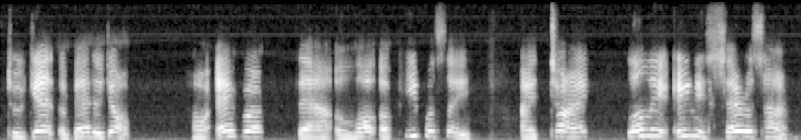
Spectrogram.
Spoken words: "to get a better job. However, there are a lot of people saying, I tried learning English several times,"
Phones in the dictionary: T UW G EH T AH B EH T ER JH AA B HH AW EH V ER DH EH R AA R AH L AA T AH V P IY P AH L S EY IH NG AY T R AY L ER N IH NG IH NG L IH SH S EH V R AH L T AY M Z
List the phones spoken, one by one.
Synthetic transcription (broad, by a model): T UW G EH T AH B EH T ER JH AA B HH AW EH V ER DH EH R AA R AH L AA T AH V P IY P AH L S EY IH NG AY T R AY L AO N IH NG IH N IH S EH R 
